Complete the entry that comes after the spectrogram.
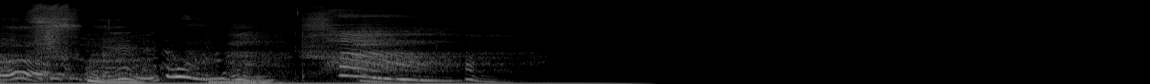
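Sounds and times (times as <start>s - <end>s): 
tavern patrons laughing: 0.0s - 4.1s.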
